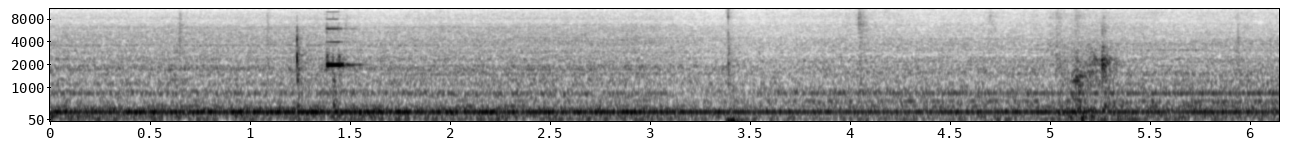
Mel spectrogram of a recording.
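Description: GE electric wall oven running with a steady low hum. Its control panel gives one short, high electronic beep about one and a half seconds in as the bake timer is set.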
